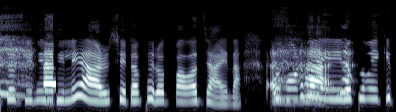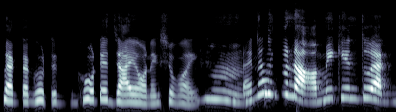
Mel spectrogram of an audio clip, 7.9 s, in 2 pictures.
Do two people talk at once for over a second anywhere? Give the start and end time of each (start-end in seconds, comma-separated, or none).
none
